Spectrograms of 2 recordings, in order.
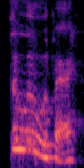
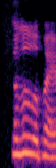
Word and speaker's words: Talulupe: Am I pronounced? It's Talulupe? Talulupe. Talulupe. My bad. I'm sorry. I mispronounced your name.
